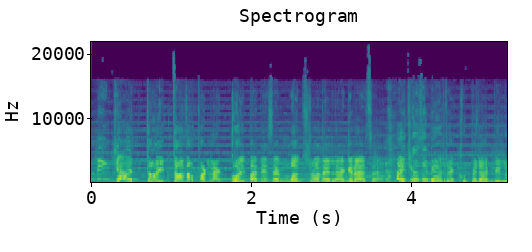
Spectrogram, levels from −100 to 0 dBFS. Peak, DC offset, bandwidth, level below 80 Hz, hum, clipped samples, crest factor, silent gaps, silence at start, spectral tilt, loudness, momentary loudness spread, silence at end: -6 dBFS; under 0.1%; 19.5 kHz; -50 dBFS; none; under 0.1%; 14 dB; none; 0 s; -4 dB/octave; -20 LUFS; 4 LU; 0 s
